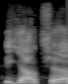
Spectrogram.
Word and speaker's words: Yautja: You see female versions of the Yautja, I believe is how you pronounce it, and they're way more deadly than the men in certain degrees.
